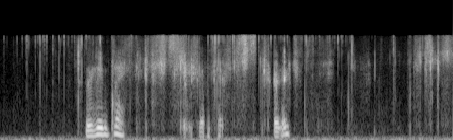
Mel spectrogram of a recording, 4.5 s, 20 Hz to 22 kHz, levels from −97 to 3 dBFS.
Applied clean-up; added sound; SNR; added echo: neural diffusion model UNIVERSE++.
